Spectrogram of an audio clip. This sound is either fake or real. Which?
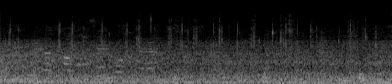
real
